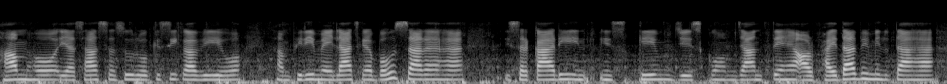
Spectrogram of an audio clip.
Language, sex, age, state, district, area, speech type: Urdu, female, 45-60, Bihar, Darbhanga, rural, spontaneous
